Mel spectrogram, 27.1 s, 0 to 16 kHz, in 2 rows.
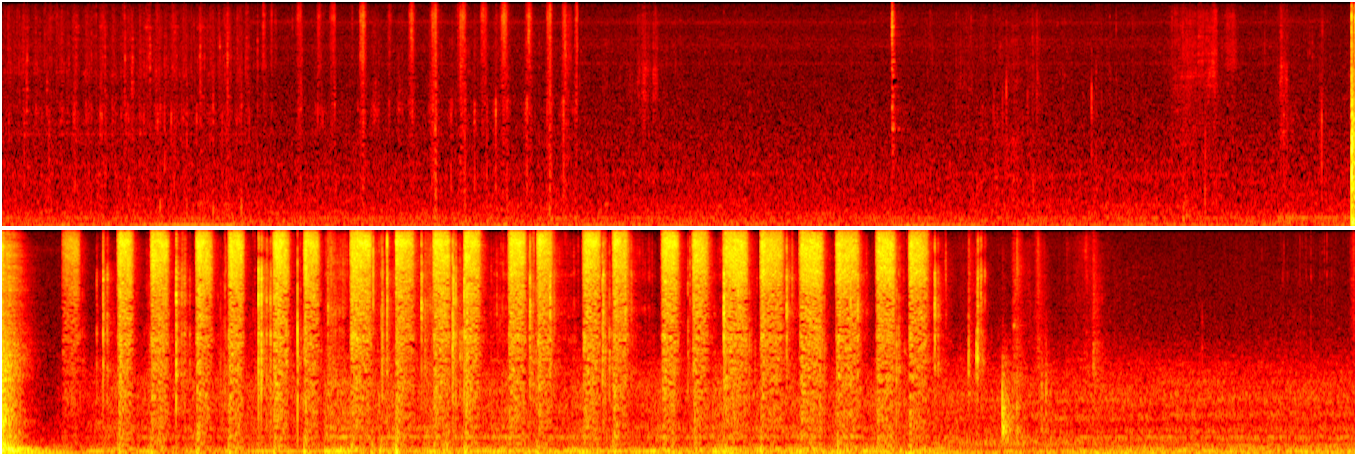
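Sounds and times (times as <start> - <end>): spray paint hissing bursts: 14.1 - 23.1.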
